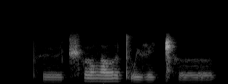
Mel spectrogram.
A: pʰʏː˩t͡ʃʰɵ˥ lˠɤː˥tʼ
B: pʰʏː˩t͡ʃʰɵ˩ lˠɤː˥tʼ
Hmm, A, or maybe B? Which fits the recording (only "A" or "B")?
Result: A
